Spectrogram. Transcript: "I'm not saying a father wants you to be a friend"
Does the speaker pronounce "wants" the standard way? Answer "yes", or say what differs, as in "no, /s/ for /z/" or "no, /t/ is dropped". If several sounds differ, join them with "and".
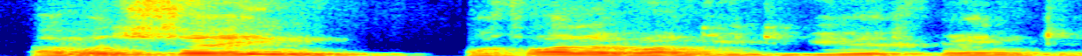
no, /s/ is dropped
